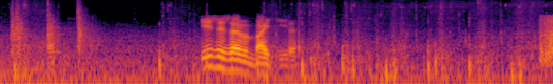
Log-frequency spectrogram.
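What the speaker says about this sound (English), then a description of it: "I could hear footsteps from office." Footsteps in the video game Rainbow Six Siege patter in quick, light steps, with a person's voice speaking briefly over them in the middle.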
